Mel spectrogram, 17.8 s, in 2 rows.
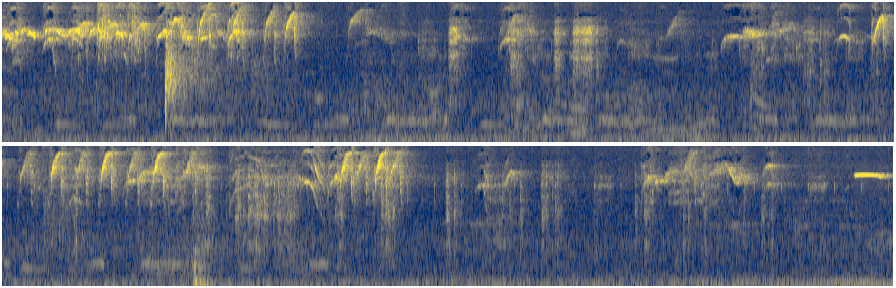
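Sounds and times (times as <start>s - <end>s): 
birds chirping and twittering: 0.0s - 17.8s.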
